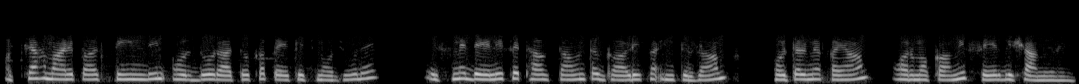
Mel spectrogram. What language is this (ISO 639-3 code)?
urd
